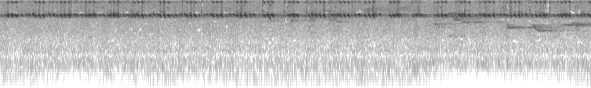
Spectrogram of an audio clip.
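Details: Meadow grasshoppers: a continuous high, shrill insect buzz broken into fast irregular pulses, with a short rising whistle near the end.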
